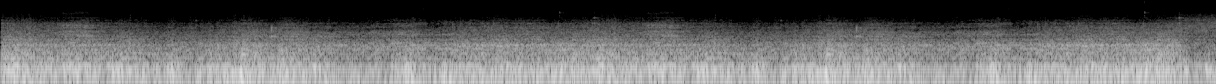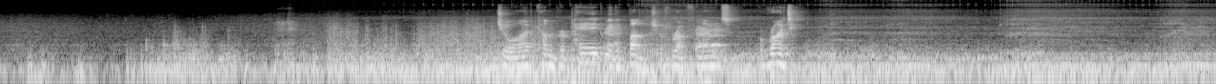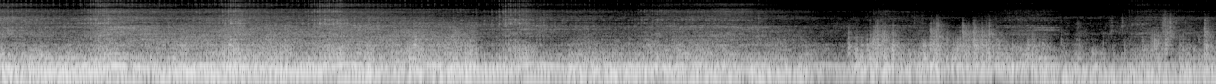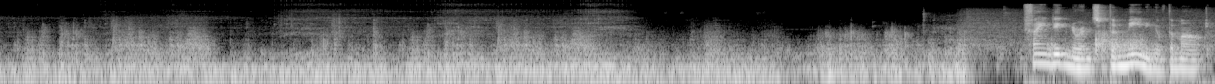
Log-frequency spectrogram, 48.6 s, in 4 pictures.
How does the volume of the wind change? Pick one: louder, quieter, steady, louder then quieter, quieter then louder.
louder then quieter.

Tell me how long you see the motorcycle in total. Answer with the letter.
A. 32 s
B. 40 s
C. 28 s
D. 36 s
C.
